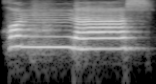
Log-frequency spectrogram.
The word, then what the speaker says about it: خناس: So we have a nice rounded mouth and it's a strong sound. Khonnas. Khannas.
